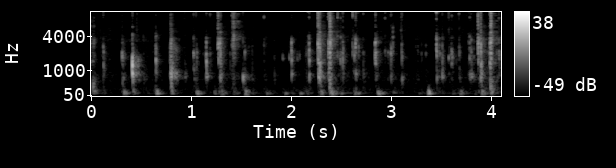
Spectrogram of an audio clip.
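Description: Fingertips with short nails type on a black plastic keyboard with hollow, round retro-style plastic keycaps in cream, pink and red. About two dozen quick, dry, clicky taps follow one another in an uneven rhythm. Each tap is bright, with almost no ring afterward.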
